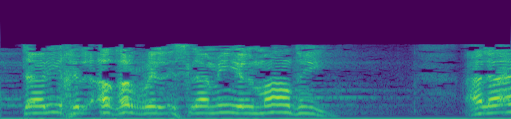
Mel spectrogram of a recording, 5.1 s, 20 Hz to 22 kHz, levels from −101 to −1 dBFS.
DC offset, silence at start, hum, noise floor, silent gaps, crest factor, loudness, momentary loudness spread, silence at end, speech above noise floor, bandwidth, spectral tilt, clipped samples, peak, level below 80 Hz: 1%; 0 s; none; -57 dBFS; none; 20 dB; -21 LUFS; 7 LU; 0 s; 36 dB; 5 kHz; -5 dB/octave; under 0.1%; -2 dBFS; -60 dBFS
